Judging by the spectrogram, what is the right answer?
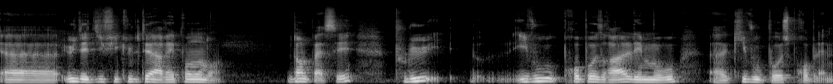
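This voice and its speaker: A man's voice: medium pitch, mellow. A man teaching French in a casual video lesson, explaining patiently with frequent hesitations. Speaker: French teacher, channel host. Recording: roomy echo.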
